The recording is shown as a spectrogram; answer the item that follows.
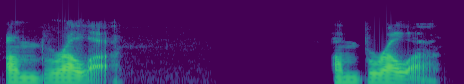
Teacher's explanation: umbrella with the accent on the e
